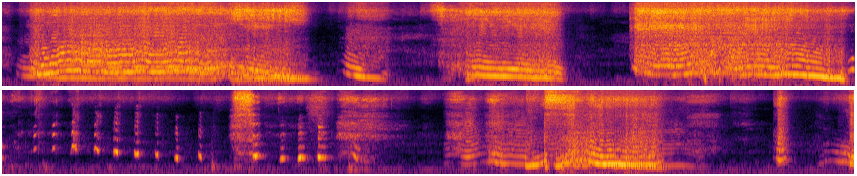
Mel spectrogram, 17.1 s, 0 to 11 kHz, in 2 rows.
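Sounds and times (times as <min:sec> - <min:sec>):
women imitating elephant trumpeting: 0:00.2 - 0:03.1
giggling laughter: 0:08.5 - 0:12.1.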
